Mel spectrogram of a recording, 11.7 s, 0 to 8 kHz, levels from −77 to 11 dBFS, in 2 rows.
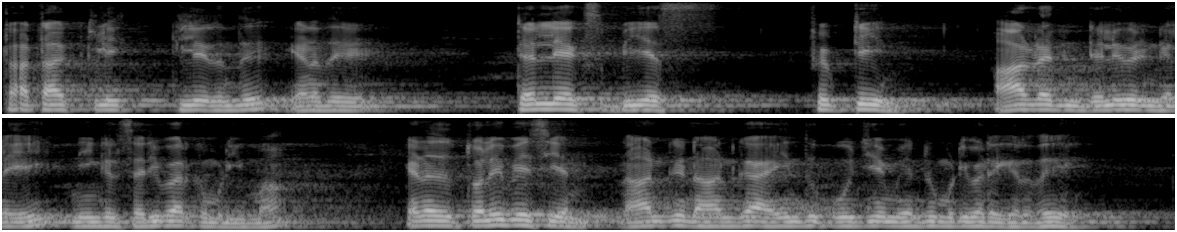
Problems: constant background noise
